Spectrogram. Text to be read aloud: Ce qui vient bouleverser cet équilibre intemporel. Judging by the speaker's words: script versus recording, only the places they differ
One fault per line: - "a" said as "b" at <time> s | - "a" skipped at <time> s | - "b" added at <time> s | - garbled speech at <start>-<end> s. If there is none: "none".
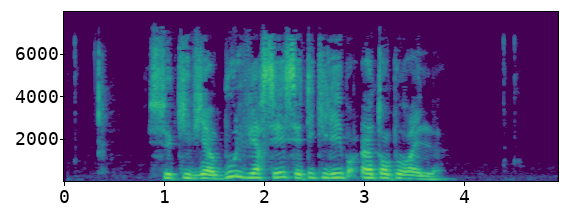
none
